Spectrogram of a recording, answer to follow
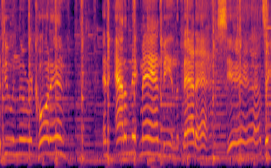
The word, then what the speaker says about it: McMahon: pronounce that correctly right mcmah right mcmah as long as long as the mick is emphasized right yeah so you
